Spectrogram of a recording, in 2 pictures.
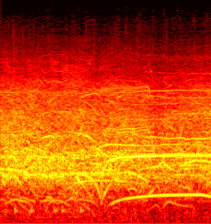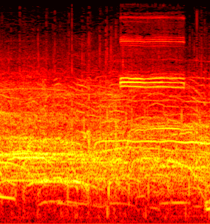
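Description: Football crowd cheering and yelling as a ball carrier breaks away on a long run, with one long held shout a couple of seconds in. Near the end a referee's whistle blows once for about a second.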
